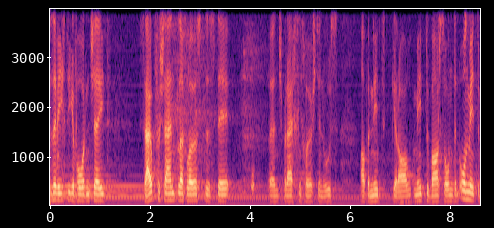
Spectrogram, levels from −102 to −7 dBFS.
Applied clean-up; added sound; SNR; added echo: none; Piano; 18 dB; none.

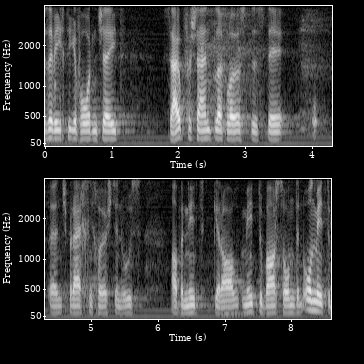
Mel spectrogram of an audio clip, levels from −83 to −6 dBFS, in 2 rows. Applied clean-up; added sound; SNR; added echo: none; none; none; none.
